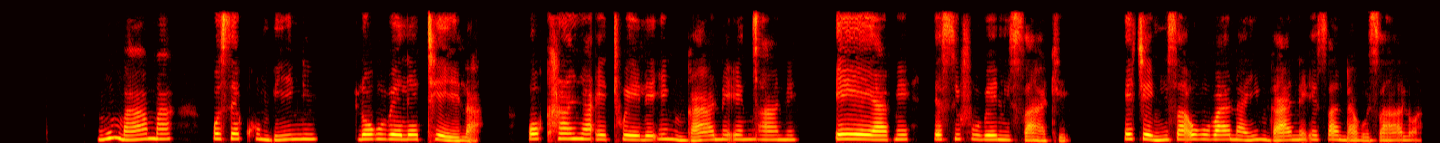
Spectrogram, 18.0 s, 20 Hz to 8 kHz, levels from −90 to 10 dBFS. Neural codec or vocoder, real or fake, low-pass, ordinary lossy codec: codec, 16 kHz, 4 kbps, FunCodec, trained on Chinese and English, 50 frames a second; fake; 7.2 kHz; MP3, 64 kbps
